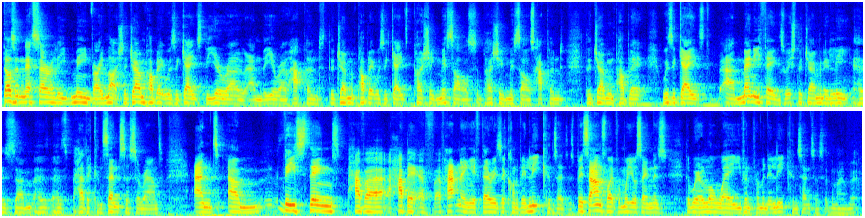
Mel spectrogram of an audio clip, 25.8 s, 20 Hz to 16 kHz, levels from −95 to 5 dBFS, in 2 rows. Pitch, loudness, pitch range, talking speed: 120 Hz, -28 LUFS, 110-130 Hz, 205 wpm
